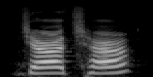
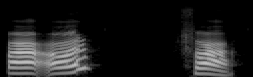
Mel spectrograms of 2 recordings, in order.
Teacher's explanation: जिन वर्णों के उच्चारण में स्वर तंत्रों में कंपन नहीं होता है उन्हें अघोष कहते हैं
